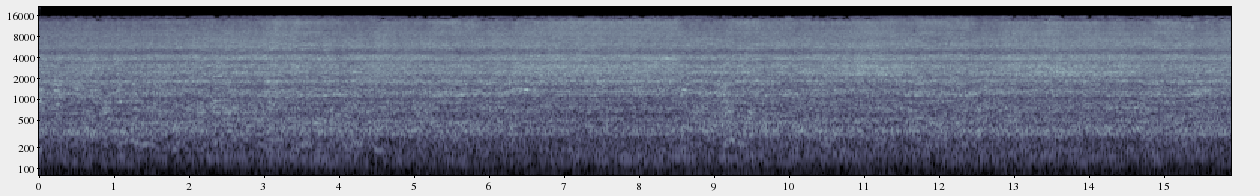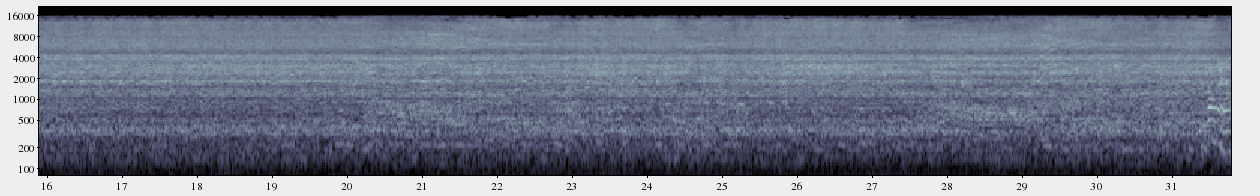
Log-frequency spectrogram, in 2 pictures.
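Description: Handheld hair dryer running steadily at one speed, blowing on short hair during a blow-dry.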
